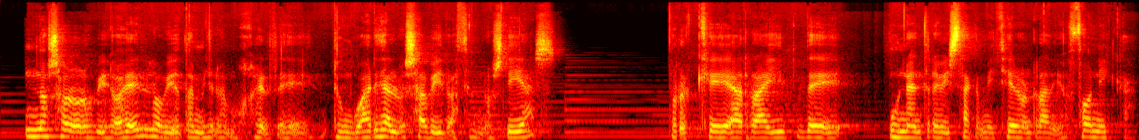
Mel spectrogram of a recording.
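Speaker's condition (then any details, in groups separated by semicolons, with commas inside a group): No condition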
